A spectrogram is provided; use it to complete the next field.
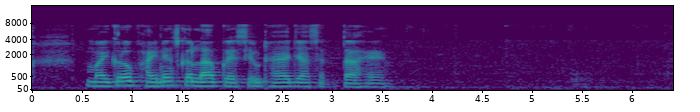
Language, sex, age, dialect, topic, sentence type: Hindi, male, 60-100, Kanauji Braj Bhasha, banking, statement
